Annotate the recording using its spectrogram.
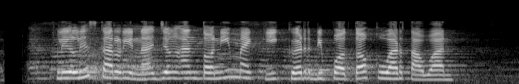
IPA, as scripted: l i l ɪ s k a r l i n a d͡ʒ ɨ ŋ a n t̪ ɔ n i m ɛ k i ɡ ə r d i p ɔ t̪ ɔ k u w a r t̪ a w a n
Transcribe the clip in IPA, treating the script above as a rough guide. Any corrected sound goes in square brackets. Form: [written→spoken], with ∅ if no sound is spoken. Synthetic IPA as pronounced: l i l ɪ s k a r l i n a d͡ʒ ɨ ŋ a n t̪ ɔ n i m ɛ k i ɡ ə r d i p ɔ t̪ ɔ k u w a r t̪ a w a n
